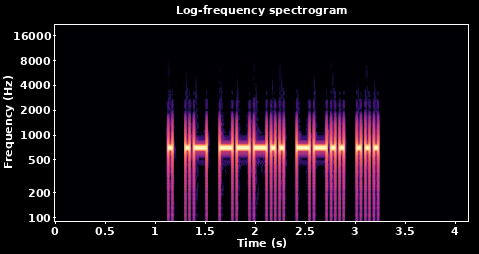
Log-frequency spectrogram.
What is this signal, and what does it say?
Morse code, heard as a keyed tone, about 28 wpm, 700 Hz. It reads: EA8ZS
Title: Call Signs - 28wpm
